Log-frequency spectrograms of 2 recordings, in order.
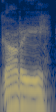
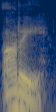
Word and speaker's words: Gorry: Now, when you get the two G's together in King Gorry, one of them has to disappear, and Gorry is the correct name for Ori.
